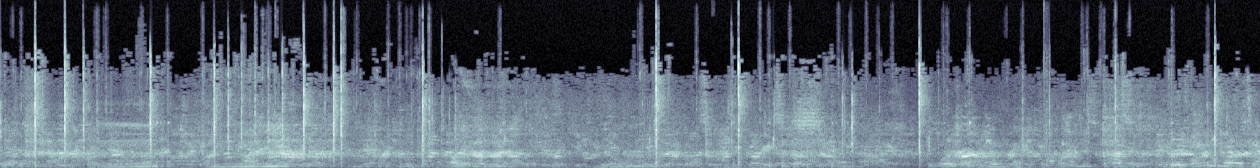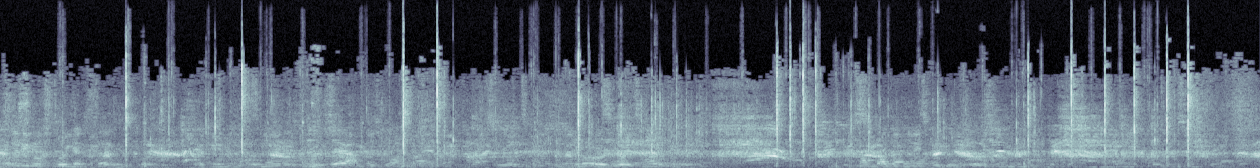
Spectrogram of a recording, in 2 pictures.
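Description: Punches and kicks smack rapidly from a fighting video game played through a television speaker.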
